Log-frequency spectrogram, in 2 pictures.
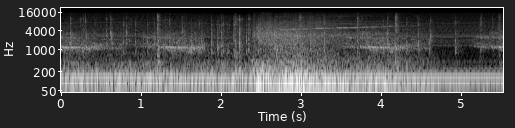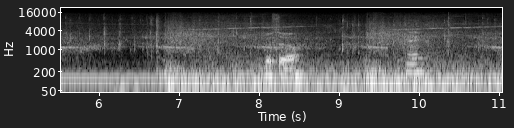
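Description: Racing game engine sounds whine and roar steadily.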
